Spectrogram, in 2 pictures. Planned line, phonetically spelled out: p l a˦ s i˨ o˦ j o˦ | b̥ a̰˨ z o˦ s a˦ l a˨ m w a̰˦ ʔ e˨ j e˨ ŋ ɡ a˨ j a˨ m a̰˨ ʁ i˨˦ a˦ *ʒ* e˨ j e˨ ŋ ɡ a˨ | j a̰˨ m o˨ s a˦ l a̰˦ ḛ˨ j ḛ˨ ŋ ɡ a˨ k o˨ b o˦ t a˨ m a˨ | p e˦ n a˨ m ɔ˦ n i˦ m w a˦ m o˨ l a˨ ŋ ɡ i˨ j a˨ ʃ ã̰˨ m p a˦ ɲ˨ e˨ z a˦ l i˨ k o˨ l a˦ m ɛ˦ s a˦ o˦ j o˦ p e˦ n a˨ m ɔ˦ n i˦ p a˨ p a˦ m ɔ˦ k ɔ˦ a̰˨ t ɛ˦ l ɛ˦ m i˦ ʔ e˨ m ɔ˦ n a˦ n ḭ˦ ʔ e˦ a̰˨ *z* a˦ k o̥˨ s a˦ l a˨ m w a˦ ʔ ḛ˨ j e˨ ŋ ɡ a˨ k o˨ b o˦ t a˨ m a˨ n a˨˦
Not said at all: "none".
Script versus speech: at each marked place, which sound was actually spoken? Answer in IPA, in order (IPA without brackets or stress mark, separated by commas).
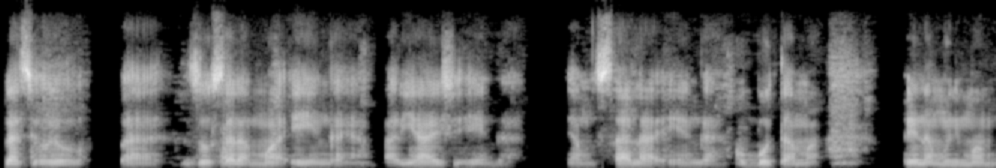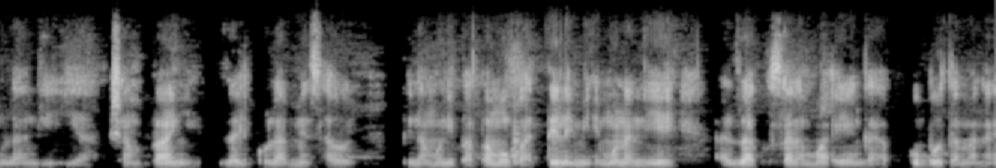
ʒ, z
